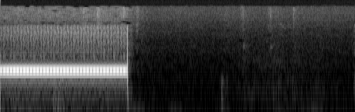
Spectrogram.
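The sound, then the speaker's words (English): A steady, mid-pitched telephone ring tone of a call to the Subway Fresh Take hotline sounds loudly for about a second, then cuts off into silence before a brief sharp click at the very end. “Let's give him a call on the Subway Fresh Take hotline and see how he's feeling about the rejuvenated Yankees.”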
